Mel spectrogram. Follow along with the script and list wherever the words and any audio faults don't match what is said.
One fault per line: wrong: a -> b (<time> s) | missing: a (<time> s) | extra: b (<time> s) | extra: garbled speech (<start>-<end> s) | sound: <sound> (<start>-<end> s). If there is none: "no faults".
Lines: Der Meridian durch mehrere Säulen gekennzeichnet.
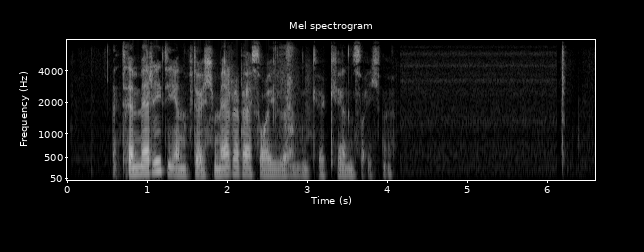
no faults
